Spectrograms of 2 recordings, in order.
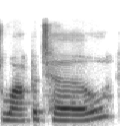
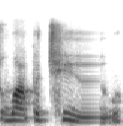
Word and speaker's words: wapato: So I will say both ways that it's pronounced. One, it's pronounced Wapato. It's also pronounced Wapatu. And so either one is okay. It depends on which tribal person you're talking to.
